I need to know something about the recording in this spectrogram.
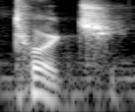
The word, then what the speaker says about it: Toyd: It's pronounced torch, goddammit. It's Gaelic.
